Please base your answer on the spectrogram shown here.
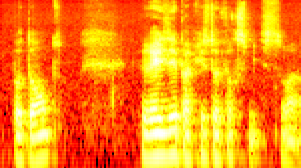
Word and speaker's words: Potente: Alors c'est avec Franka Potence, ouais, ça se prononce Potente, réalisé par Christopher Smith.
